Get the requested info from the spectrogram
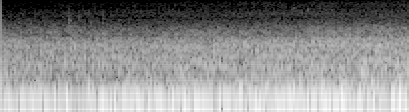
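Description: A train rumbling by, a steady low rumble growing louder.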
